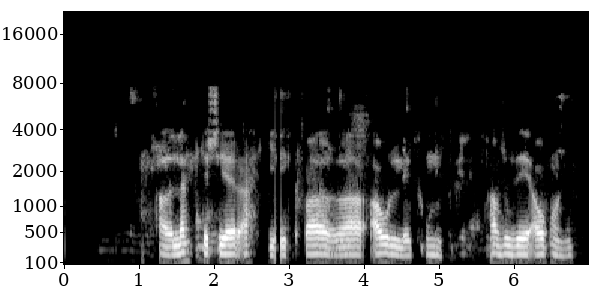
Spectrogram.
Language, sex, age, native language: Icelandic, male, 15, Icelandic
